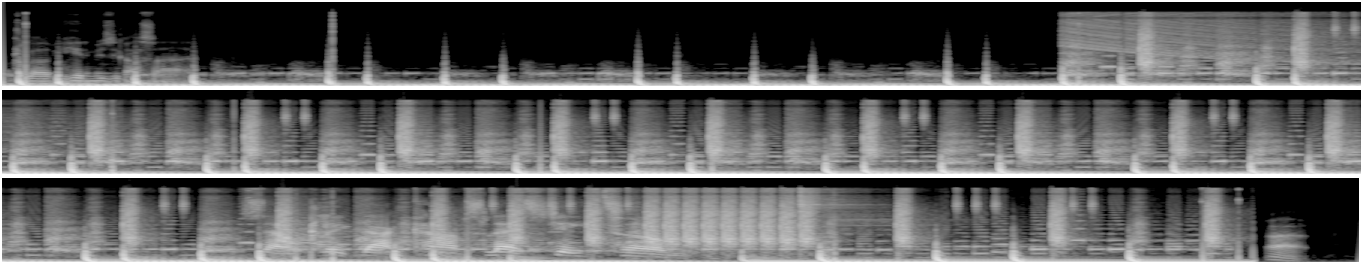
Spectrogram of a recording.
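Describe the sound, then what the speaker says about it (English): Beat-based music sent through a multi-band compressor effect to sound like a club heard from outside, thumping muffled kicks and a low hum at first, then opening into brighter, fuller music with sharp percussive hits that runs steadily to the end. "as I play this, I got this multi-band compressor effect on here. It's like you in the, it's a club type of thing."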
